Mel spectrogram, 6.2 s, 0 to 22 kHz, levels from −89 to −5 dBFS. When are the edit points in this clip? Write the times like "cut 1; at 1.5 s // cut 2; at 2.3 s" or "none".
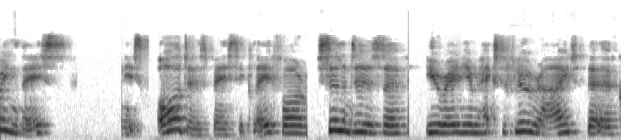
cut 1; at 1.2 s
